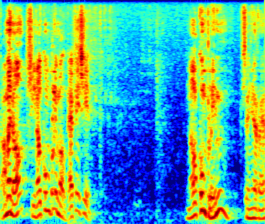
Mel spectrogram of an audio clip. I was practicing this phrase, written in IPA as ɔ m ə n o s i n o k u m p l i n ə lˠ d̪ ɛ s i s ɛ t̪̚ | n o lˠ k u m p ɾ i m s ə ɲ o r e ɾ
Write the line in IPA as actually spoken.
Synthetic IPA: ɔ m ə n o s i n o k u m p l i m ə lˠ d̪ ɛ f i s i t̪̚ | n o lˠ k u m p l i m s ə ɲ o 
